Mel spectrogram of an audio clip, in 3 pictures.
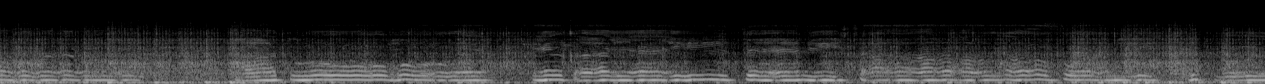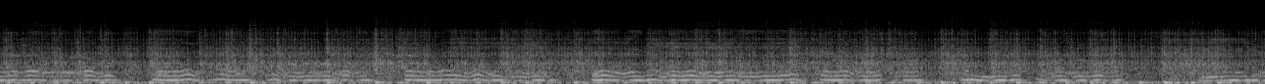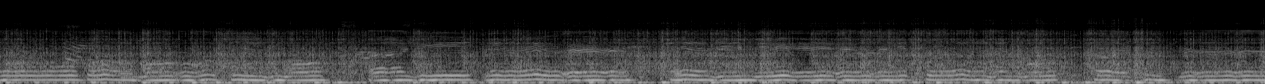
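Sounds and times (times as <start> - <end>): person chanting: 0.0 - 1.6, 2.3 - 37.9.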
